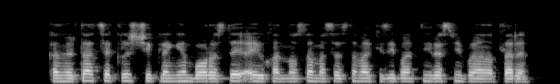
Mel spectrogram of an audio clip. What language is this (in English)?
Uzbek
